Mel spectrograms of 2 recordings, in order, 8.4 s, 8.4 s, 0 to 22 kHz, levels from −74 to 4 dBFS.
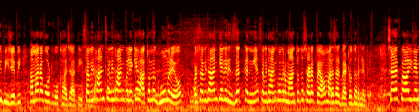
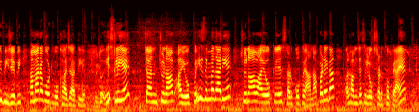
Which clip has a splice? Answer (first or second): first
